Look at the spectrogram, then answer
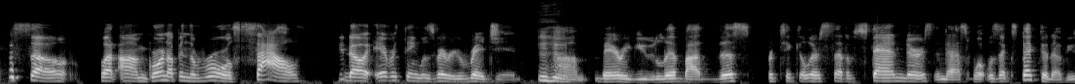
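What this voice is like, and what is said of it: Southern country twang. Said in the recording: “the country twang, if y'all can hear it.”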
